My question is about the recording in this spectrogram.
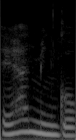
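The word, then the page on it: Daehan Minguk: Korean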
